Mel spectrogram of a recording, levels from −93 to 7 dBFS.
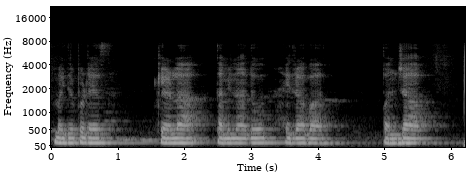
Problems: background sounds at intervals, background conversations at intervals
